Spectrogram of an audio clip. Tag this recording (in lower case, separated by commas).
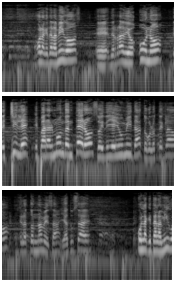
music, speech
